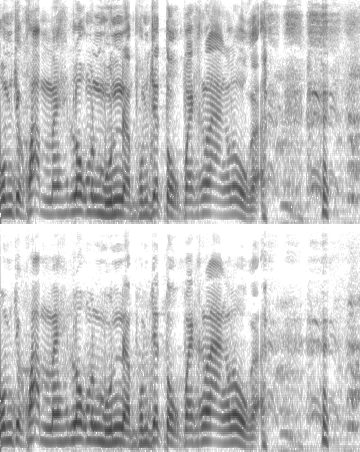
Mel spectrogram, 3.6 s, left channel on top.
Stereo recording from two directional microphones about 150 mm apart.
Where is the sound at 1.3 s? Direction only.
10° right (ahead or behind).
